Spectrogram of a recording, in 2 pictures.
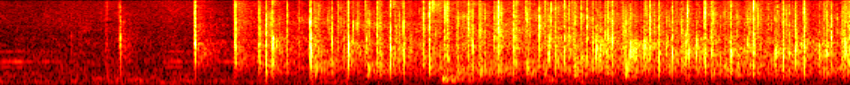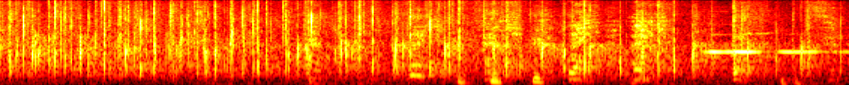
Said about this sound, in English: The cla- clapping's a little loud.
